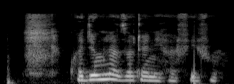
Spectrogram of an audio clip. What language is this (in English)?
Swahili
